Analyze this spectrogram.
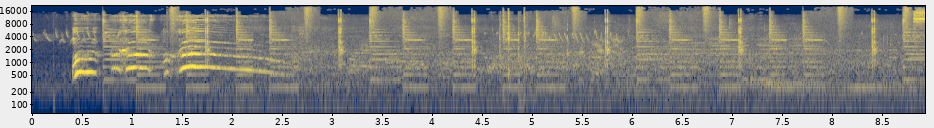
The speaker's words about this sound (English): and this is what a Brooklyn rooster sounds like.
